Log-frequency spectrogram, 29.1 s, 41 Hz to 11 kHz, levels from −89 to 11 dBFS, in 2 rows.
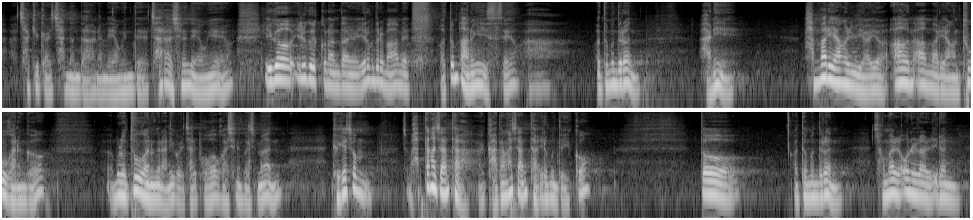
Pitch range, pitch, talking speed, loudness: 110-150 Hz, 125 Hz, 275 characters per minute, -18 LUFS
